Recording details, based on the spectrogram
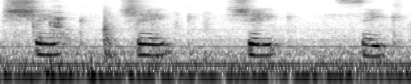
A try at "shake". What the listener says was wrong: I heard sake with a snaky S sound. We want to get the sh sound, so we're going to make a circle with our lips. Shake.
